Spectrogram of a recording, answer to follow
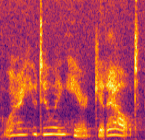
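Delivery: retold hushed, high whisper; urgent whisper. Younger sister to older sister intruding in class, urgent whisper. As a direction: whisper it to shoo someone away.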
